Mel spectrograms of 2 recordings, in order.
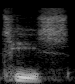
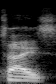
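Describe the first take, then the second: First: The name rhymes with 'please'. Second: The name rhymes with 'nice'. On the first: The speaker calls it wrong. "I said Tease uh, earlier on" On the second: The speaker calls it right. "is the correct way to pronounce that"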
